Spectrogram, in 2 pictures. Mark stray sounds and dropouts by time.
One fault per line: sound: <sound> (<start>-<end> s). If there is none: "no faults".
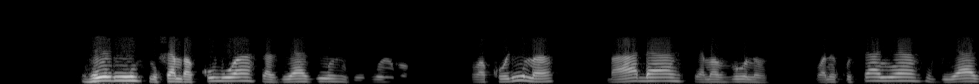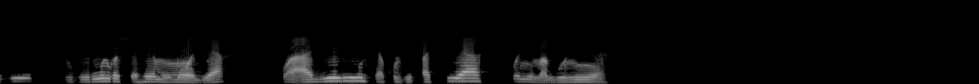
no faults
